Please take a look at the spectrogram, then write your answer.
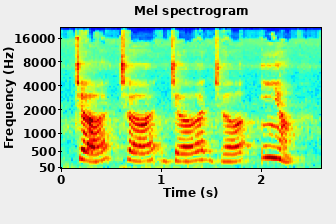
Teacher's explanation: जो हमारी जीभ होती है ना, वो तालु को टच करती है, छूती है, इसलिए इसे तालव्य कहते हैं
